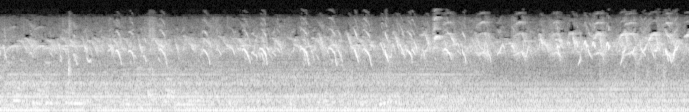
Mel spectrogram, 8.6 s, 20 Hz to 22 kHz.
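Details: Newly hatched chicks of the Cream Legbar, Sussex, Sultan and Fizan breeds, from a hatch dated 20 June 2023. A dense flock chorus of high, short, downward-sliding peeps overlaps constantly above a steady low hum.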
